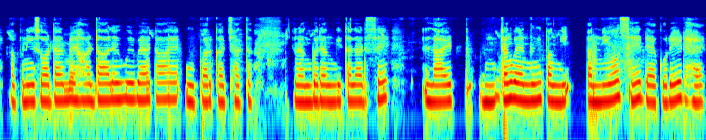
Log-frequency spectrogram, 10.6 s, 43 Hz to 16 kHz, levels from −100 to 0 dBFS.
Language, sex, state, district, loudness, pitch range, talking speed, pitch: Hindi, female, Maharashtra, Dhule, -15 LUFS, 220-245 Hz, 110 wpm, 230 Hz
